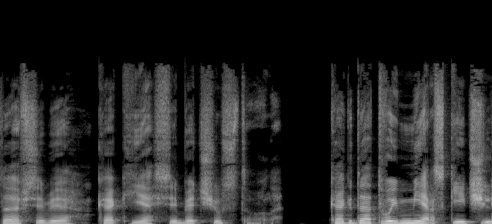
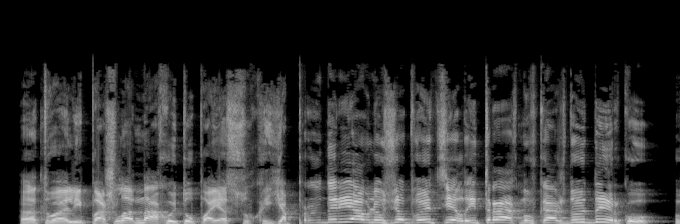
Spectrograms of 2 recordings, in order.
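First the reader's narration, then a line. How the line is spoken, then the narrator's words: Screaming. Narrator (Russian): вопил он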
